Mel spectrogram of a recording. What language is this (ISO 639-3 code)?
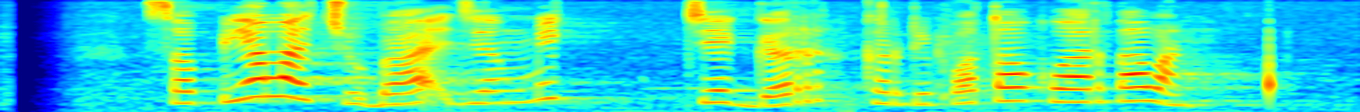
sun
